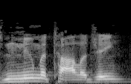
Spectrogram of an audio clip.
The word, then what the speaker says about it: pneumatology: and the term is pneumatology. There's a P at the beginning of it, but we don't pronounce it.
